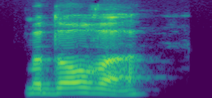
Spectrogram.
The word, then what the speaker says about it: Moldova: Moldova.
